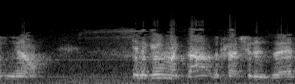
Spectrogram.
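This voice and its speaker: With a Liverpool accent, a man talks at a fairly quick pace amid noticeable background noise and audible room echo. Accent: Scouse. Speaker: football analyst. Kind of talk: radio football discussion.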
